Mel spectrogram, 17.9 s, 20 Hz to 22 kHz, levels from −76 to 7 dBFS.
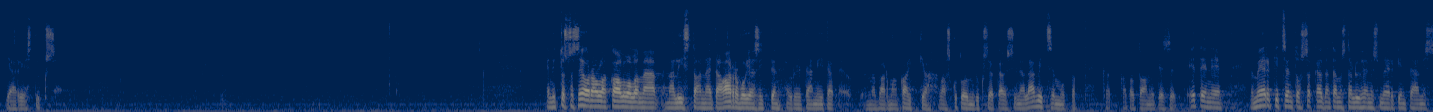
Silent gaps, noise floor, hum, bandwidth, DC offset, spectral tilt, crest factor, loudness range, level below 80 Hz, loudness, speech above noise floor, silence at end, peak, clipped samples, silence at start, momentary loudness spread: none; -65 dBFS; none; 16 kHz; under 0.1%; -5 dB/octave; 22 dB; 10 LU; -64 dBFS; -39 LUFS; 26 dB; 0 s; -18 dBFS; under 0.1%; 0.05 s; 18 LU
